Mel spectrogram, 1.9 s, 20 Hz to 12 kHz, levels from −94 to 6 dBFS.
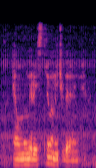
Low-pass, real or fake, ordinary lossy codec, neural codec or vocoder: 7.2 kHz; fake; MP3, 64 kbps; codec, 16 kHz, 8 kbps, FreqCodec, larger model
